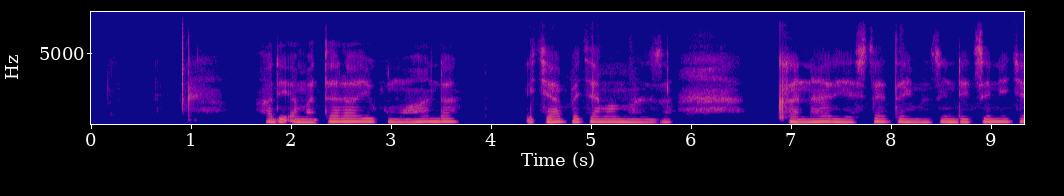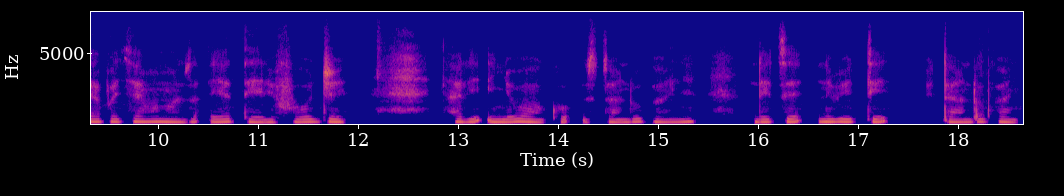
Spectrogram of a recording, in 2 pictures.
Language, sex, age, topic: Kinyarwanda, female, 18-24, government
